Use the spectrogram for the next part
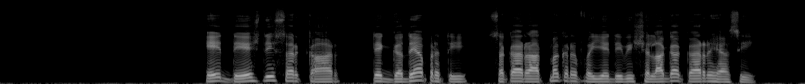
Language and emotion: Punjabi, neutral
